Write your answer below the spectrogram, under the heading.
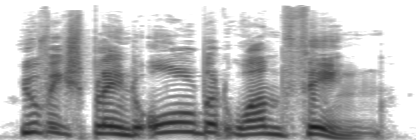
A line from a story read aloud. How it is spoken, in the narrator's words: cried the colonel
